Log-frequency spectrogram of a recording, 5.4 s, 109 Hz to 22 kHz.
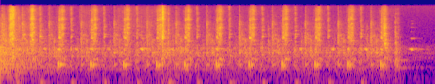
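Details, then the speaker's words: Cub Cadet 122 garden tractor, clutch held down: starter chugs in uneven pulses about two per second, never catching; cranking no-start, owner thinks spark was lost and valves may be leaking. "It tried. Alright. I think we lost spark. Well, kind of seems like the valves are leaking."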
